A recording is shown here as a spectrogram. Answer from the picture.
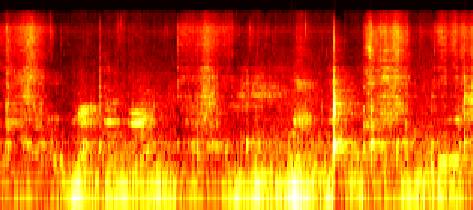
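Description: Spatula scraping cooked shredded chicken out of a pan into a bowl, in repeated strokes, with one sharp knock of the utensil against the pan about four and a half seconds in.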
